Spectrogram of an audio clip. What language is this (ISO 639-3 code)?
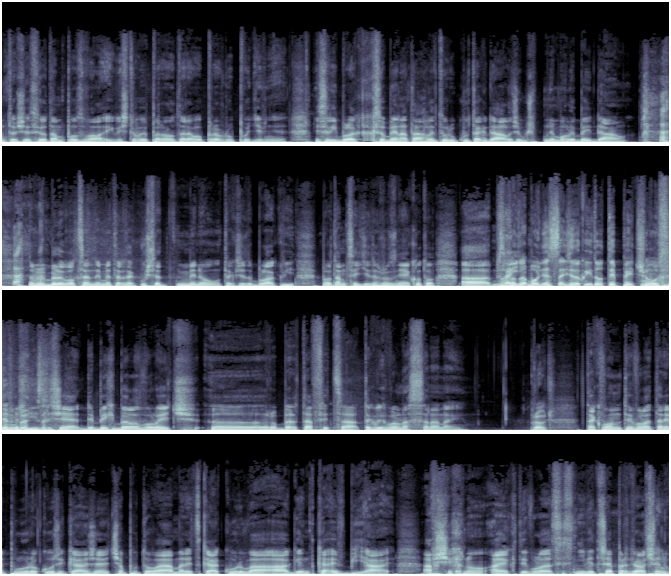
ces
